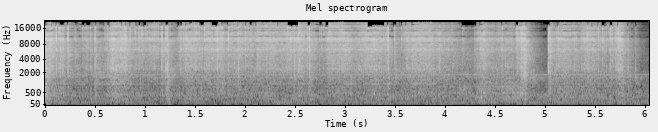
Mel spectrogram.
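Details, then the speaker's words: Titanium Flux 125 flux-core welder, beginner joining two exhaust pipe pieces: dry frying crackle with uneven pops and short dropouts as the arc blows through the thin pipe wall; burn-through. "Sounds like we burned through her a little bit. We did."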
